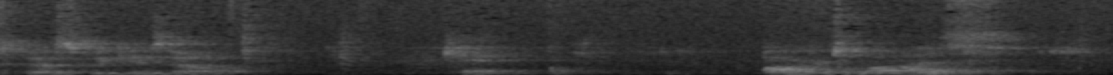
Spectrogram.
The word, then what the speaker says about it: ardoise: Ardoise? Ardoise. A? R D O I S E. Ardoise. Correct. I think she was pretty sure of that all the way. And that was a classic French pronunciation.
